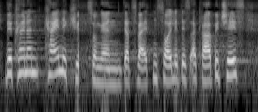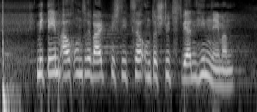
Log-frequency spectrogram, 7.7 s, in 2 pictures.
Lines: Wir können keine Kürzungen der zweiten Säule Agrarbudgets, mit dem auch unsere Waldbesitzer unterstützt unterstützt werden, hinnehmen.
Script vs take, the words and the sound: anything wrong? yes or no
yes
